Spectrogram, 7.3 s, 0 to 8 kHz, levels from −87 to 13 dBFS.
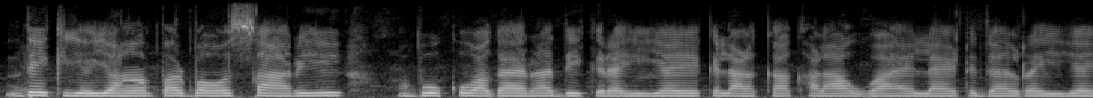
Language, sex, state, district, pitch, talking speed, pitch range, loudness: Hindi, female, Maharashtra, Washim, 205 Hz, 155 wpm, 200-215 Hz, -17 LUFS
